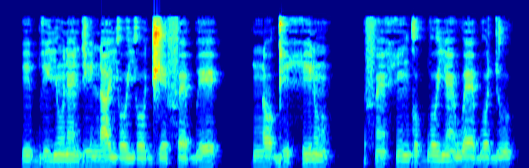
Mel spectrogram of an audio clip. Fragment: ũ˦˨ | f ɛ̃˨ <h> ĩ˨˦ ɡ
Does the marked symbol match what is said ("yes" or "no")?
yes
